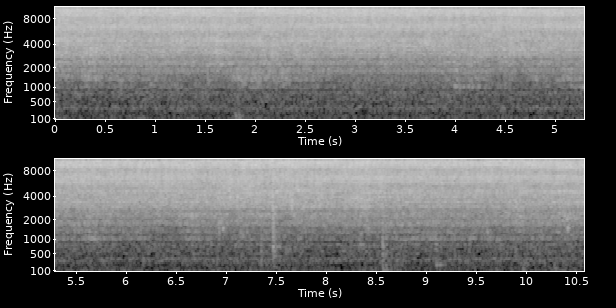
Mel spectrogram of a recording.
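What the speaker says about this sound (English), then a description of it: "But I rinse the rice off real good before I put it in the rice cooker." Tap water running steadily into a kitchen sink while rice is rinsed, a constant close hiss and splash with faint clinks and no talk.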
